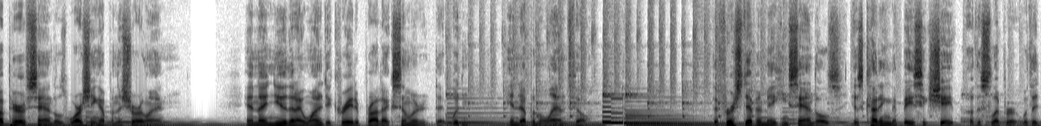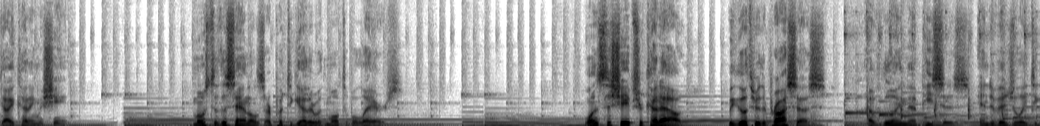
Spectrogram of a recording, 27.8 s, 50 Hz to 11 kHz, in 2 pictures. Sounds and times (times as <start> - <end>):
Speech: 0.0 - 2.3, 3.3 - 7.9, 9.5 - 14.8, 16.5 - 19.2, 21.7 - 23.0, 23.6 - 27.7
Music: 0.0 - 27.7.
